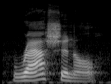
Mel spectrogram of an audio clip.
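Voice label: "rational", English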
